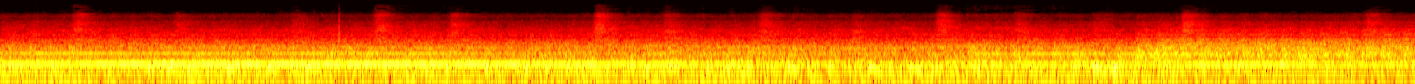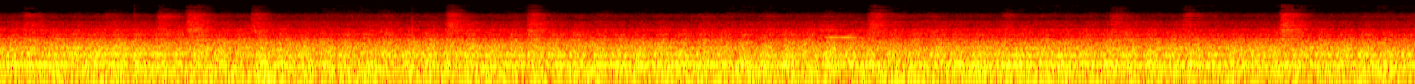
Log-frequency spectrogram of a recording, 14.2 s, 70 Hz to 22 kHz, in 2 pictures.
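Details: JR 701 series train on the Joban Line, recorded 2021/1/8, louder on entering an elevated section: steady rail roar with a repeating thump about 2.5 per second, keeping pace with the wheels; wheel flat.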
